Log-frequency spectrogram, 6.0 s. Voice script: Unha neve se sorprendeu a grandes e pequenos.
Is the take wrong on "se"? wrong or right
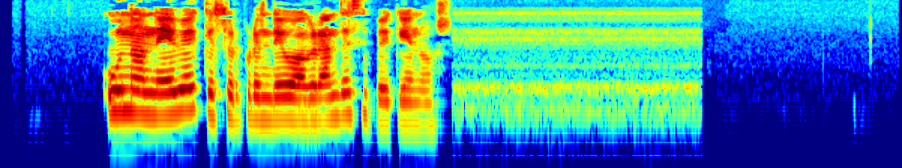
wrong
